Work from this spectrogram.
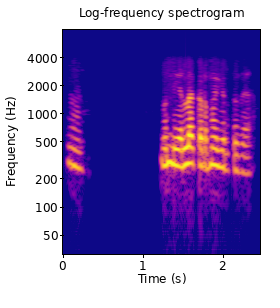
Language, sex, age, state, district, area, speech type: Kannada, male, 30-45, Karnataka, Mysore, rural, conversation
